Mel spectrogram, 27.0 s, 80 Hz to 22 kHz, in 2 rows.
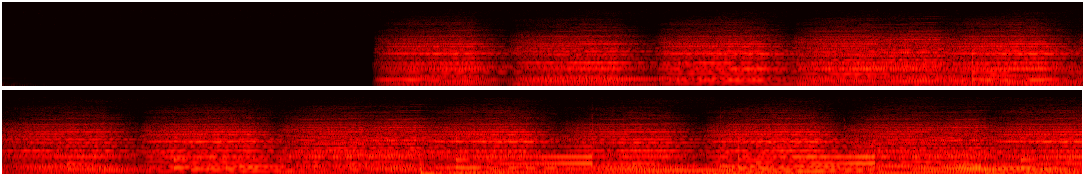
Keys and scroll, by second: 1.8 ctrl+s, 8.1-9.9 typing, 10.1 Return.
